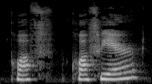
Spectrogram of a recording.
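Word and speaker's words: coiffures: never heard this um it's c-o-i-f-f-u-r-e-s quaffer quaffier quaffier quaffier quaffier i think is how you say it that's just uh your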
